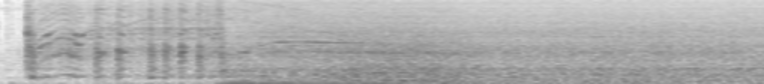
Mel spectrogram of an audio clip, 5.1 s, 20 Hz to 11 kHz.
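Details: Jeep with a month-long misfire on startup, after spark plugs were gapped to 0.035 in: about a second of even cranking, then it catches at once and settles into a smooth idle; a normal start.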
